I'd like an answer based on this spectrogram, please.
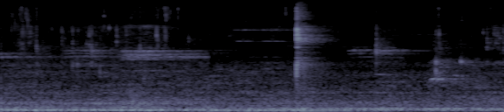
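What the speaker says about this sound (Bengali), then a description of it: "এগুলো আলতো হাতে তুলব এরকম চারবার এইভাবে ধুয়ে নেবো আমি" Raw mango pieces being washed in water make faint splashes, drips and light sloshing by hand in a bowl, close but quiet, with no talking.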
